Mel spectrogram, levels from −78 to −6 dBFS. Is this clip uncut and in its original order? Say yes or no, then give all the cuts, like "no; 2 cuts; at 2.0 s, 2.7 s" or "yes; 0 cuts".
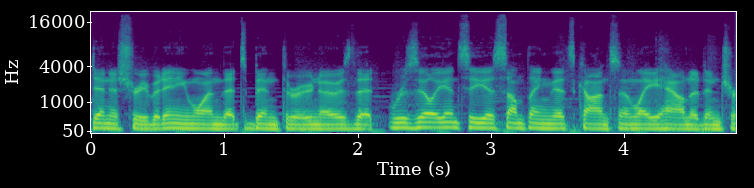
yes; 0 cuts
